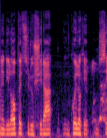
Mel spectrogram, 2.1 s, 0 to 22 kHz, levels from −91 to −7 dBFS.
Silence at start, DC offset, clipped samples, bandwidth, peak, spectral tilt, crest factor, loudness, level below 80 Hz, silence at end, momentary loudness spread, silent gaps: 0 s; under 0.1%; under 0.1%; 16 kHz; -10 dBFS; -5 dB/octave; 18 dB; -29 LUFS; -56 dBFS; 0 s; 8 LU; none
